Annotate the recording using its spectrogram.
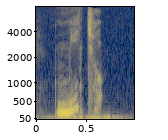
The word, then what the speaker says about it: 美酢: 本日紹介したいのは、美しい巣と書いて、みちょと読む商品です。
